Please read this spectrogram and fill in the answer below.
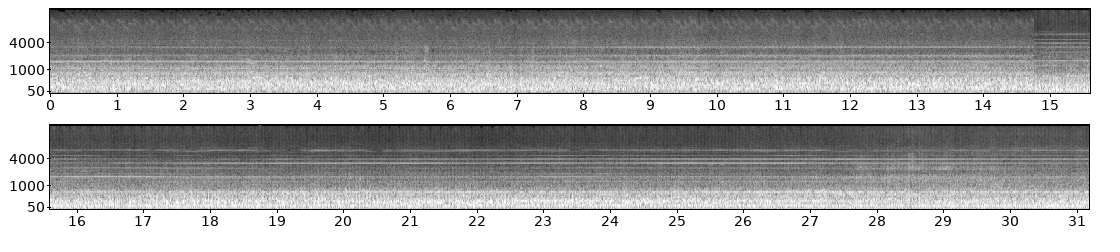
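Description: Helicopter turbine engine and rotor running, heard from inside the cabin as it air-taxis and climbs out: a steady whine of several tones over a low rotor drone. About halfway through the sound changes suddenly, to a stronger low drone and a different set of whine pitches.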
